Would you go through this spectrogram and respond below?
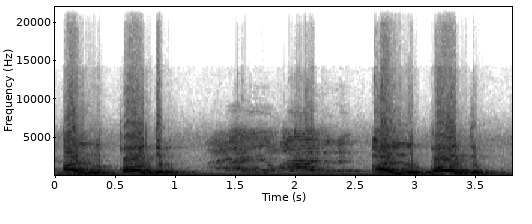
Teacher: را ہلکی سی اپنے مخرج میں زبان کا اس کے ساتھ ملاپ اور ٹچ ہوگا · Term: وقف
